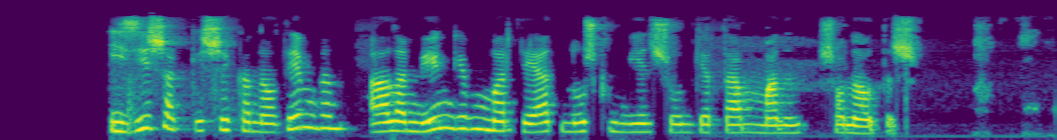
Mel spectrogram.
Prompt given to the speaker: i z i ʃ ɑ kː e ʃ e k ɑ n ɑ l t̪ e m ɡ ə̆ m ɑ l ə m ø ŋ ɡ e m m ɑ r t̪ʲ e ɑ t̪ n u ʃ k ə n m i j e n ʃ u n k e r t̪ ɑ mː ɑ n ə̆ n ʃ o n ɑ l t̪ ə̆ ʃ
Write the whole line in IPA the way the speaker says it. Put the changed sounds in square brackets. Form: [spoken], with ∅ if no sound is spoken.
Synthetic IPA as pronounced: i z i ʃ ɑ kː e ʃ e k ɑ n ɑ l t̪ e m ɡ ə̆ [n] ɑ l [ɑ] m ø ŋ ɡ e m m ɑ r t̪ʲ e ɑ t̪ n u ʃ k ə n m i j e n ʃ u n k e r t̪ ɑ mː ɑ n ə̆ n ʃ o n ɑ l t̪ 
